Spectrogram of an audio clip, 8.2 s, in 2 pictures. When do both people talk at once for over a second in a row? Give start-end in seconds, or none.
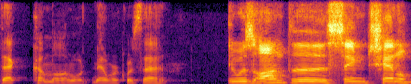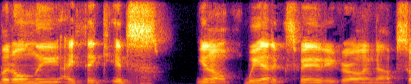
none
